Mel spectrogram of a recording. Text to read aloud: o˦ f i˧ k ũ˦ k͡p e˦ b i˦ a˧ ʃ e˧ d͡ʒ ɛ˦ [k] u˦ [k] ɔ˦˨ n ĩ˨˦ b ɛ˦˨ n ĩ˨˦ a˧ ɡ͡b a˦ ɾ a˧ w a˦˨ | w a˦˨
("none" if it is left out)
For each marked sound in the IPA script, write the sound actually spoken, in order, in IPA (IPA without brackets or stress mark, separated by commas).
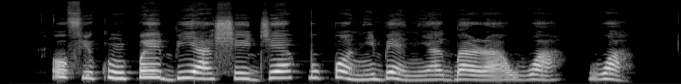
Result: k͡p, k͡p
